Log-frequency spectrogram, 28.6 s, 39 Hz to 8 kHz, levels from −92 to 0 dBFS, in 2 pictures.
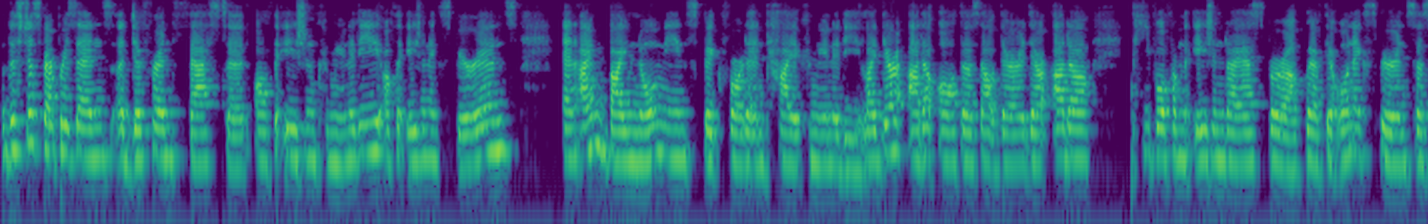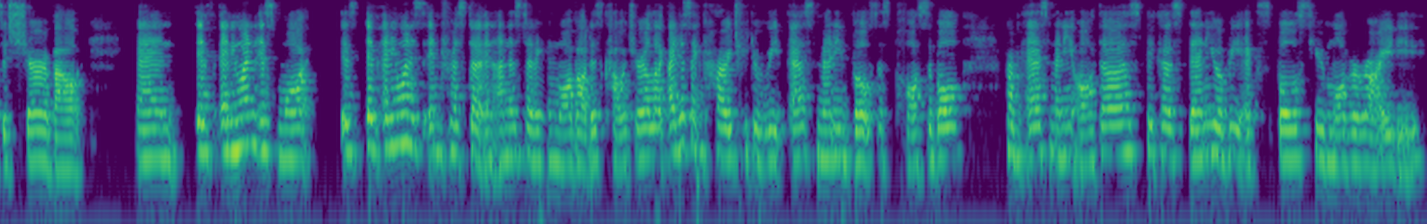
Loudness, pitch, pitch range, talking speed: -25 LUFS, 185 Hz, 175-195 Hz, 185 wpm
